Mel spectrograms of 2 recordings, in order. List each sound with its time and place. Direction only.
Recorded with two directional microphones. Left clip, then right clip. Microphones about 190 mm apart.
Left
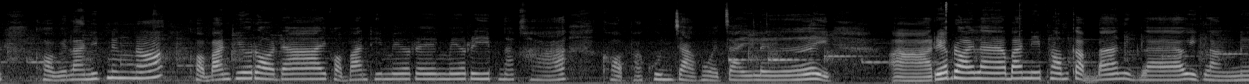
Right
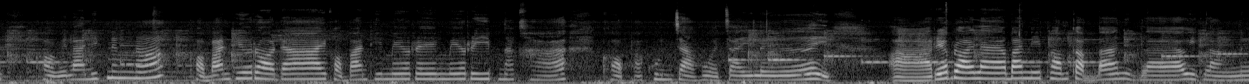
0.4 s speech: 20° left (ahead or behind)
6.7 s speech: 25° left (ahead or behind)
8.9 s speech: 10° left (ahead or behind)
